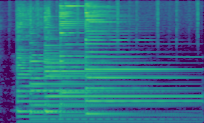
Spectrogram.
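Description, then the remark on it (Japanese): A rich C chord, dressed up in visual kei style with extra added notes, rings out on a keyboard-like instrument, its notes entering in quick succession before sustaining and slowly fading, with no voices present. “これをビジュアル風にドレスアップさせます。”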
